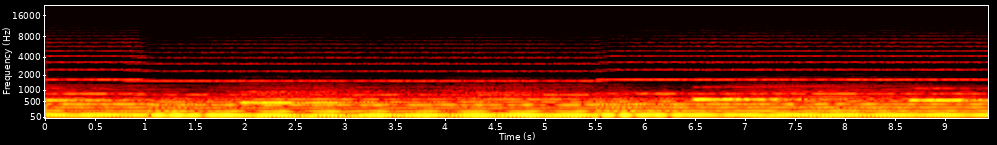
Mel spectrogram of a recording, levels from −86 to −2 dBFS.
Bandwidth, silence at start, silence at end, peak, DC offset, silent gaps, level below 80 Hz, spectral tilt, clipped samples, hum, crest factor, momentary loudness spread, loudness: 7 kHz; 0 s; 0 s; -14 dBFS; under 0.1%; none; -38 dBFS; -9 dB/octave; under 0.1%; none; 12 dB; 2 LU; -27 LUFS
